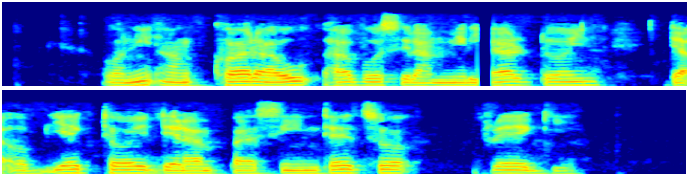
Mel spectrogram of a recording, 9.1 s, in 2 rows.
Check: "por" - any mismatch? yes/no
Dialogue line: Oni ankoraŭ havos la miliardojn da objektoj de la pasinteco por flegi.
yes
